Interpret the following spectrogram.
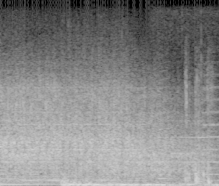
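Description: Soundtrack of an old black-and-white film: a dense, steady rushing noise with a low hum, and music underneath.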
